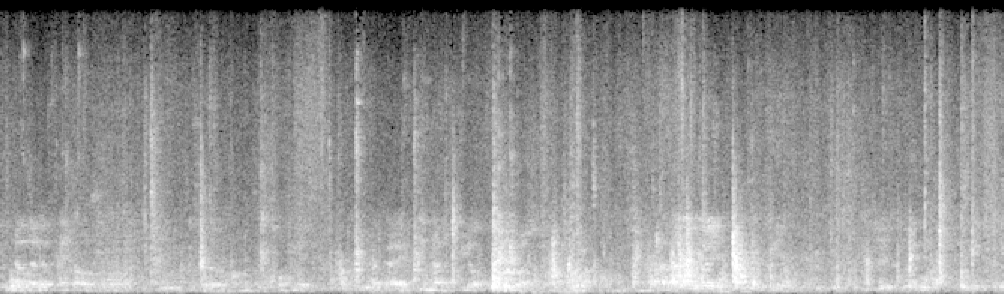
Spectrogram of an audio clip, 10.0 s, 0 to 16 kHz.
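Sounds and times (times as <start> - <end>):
people talking indistinctly: 0.0 - 10.0.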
